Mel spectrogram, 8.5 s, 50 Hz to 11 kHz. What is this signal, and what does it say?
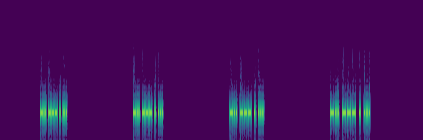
Morse code, heard as a keyed tone, about 63 wpm, 700 Hz. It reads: DOES DOES DOES DOES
